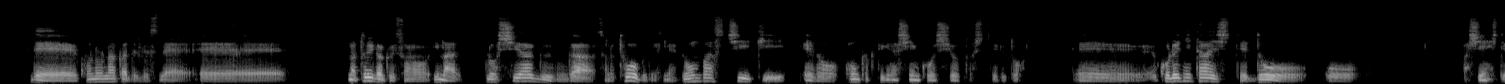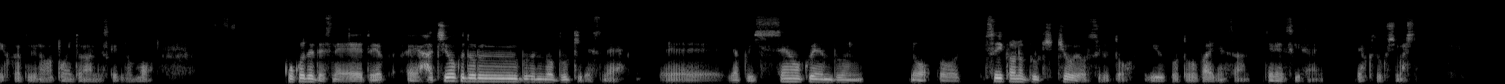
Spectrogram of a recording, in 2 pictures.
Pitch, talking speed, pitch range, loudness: 135 Hz, 305 characters per minute, 90-155 Hz, -32 LUFS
